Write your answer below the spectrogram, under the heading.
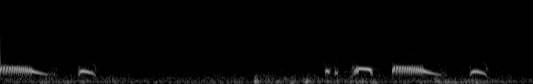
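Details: Cooing zebra dove: a long descending coo and a short hooked note, a quiet gap, then a rapid run of clipped notes, another long sliding coo and a final short note, with faint low background noise.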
